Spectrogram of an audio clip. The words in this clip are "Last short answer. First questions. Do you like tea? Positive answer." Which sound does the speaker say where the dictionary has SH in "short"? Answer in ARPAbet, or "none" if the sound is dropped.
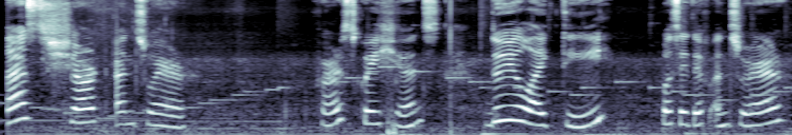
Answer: SH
